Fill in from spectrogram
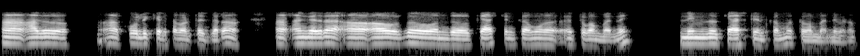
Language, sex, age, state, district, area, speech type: Kannada, male, 30-45, Karnataka, Koppal, rural, conversation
